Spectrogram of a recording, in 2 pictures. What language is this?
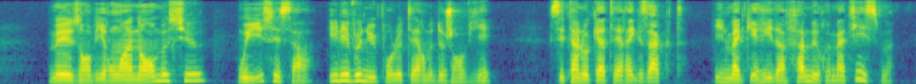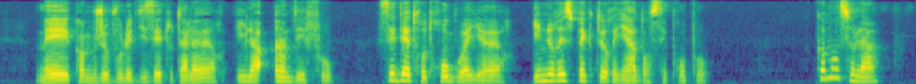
French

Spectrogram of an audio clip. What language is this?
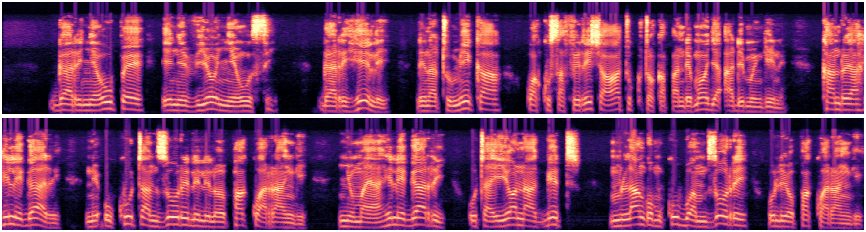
Swahili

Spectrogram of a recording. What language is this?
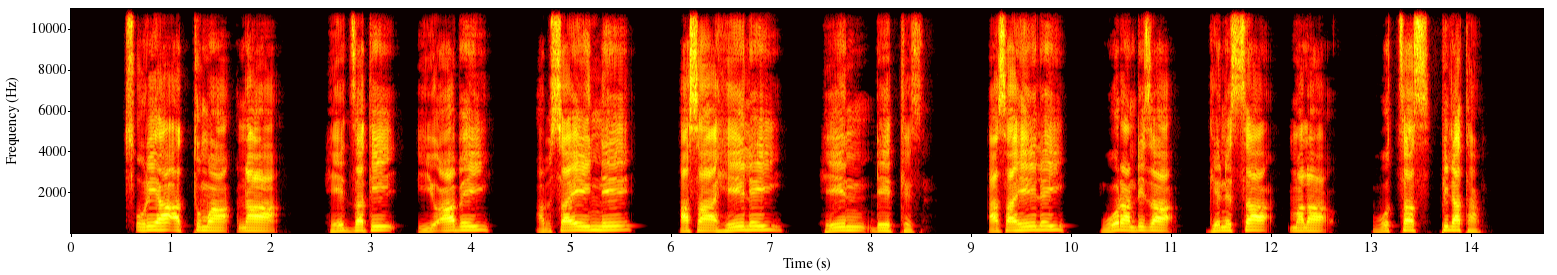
Gamo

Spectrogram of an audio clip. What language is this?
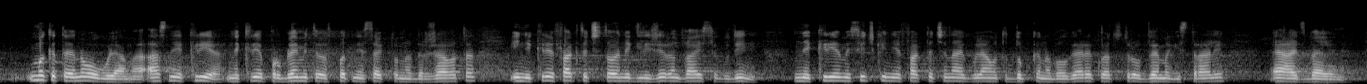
Bulgarian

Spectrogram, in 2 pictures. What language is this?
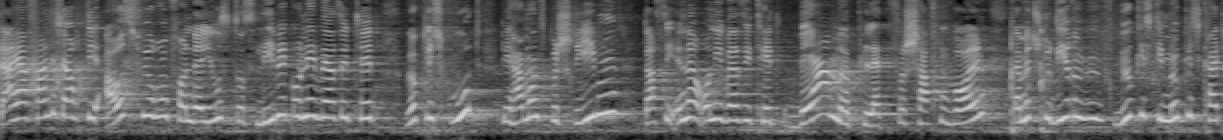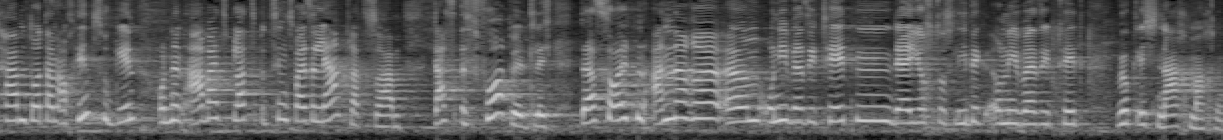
German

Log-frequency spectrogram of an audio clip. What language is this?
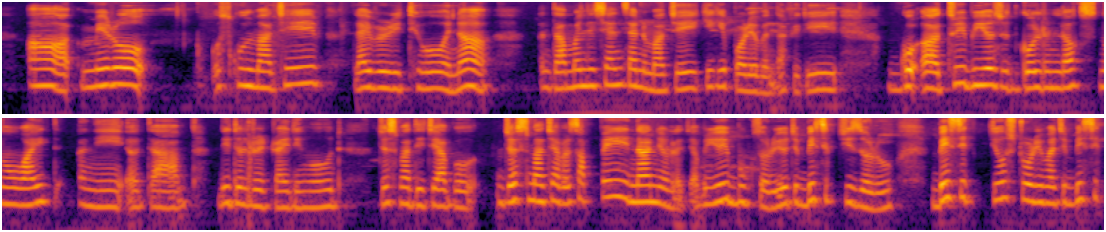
Nepali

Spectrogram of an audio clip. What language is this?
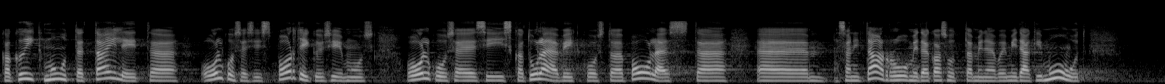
Estonian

